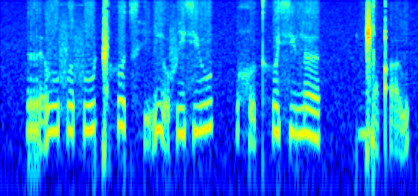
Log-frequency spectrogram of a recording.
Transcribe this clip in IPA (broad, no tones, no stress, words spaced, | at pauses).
rə̰vufʊfu ǁʰʊt͡sʰḭ no̰fisʲu | χʷə̰ kʰʊsʲonə | ɡ͡ǁḭqʼṵ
